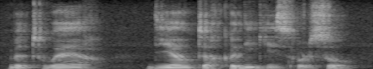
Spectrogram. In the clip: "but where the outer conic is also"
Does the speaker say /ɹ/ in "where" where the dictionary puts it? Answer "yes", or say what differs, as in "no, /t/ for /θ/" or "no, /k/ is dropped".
yes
